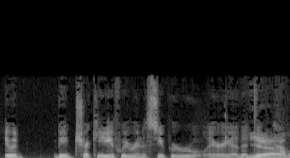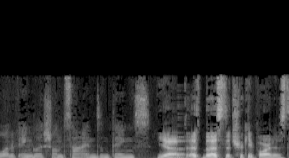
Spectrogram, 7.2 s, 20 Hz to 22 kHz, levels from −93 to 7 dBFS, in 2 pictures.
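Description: Throughout the speech there is a rough, grainy texture, with noise filling the gaps between the harmonics of the voice and a top band that sounds thin and somewhat synthetic. This is low-delay AAC compression, likely AAC-ELD at a modest rate that fits about 32 kbps. Its short frames resolve the voice's pitch structure coarsely, and at this bitrate the coding damage is plainly audible.

From 2.43 to 2.60 s the sound turns smeared and noisy, a brief phasey patch where the signal loses its definition. This is AAC frame loss with concealment. About 100 ms of coded audio went missing, and the decoder filled the gap by reusing and reshaping the last good spectrum rather than leaving silence. A second, patchier episode runs from 5.79 to 6.05 s. There, 140 ms was lost in several gaps spread over about 200 ms, the longest around 70 ms, giving repeated bursts of the same blurred, noisy fill.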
